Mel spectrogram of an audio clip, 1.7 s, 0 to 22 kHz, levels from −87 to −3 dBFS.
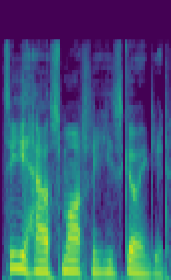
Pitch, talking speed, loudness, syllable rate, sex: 140 Hz, 210 wpm, -16 LUFS, 4.4 syllables/s, male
